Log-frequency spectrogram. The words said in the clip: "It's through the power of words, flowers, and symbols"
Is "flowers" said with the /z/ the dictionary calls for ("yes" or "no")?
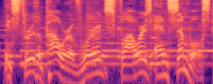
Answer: yes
